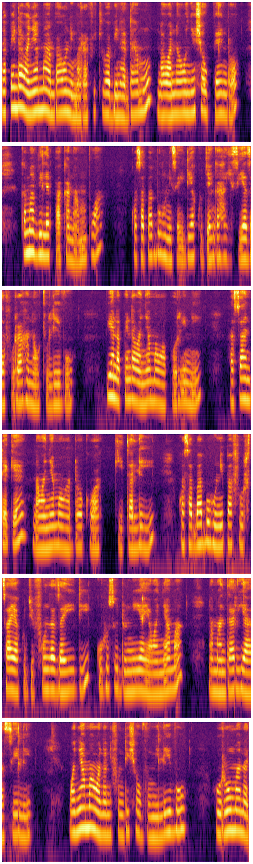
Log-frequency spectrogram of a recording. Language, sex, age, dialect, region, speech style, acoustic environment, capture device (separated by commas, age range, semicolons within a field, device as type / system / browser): Swahili, female, 35-44, Kenya - Mombasa, Kenya, focused, silence, mobile / Linux / Chrome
